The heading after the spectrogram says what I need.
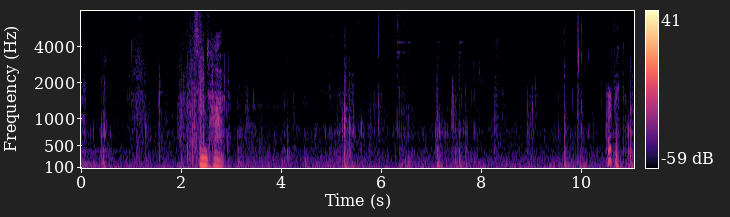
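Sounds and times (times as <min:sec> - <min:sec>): soft mouth sounds chewing: 0:03.1 - 0:10.4.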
